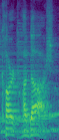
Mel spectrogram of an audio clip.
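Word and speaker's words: Qart-hadasht: ancient capital of Atlantis Carthage is in the ancient language is pronounced Kart hadash and that means new city so it was a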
